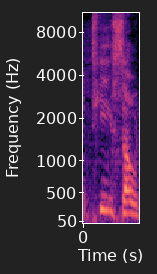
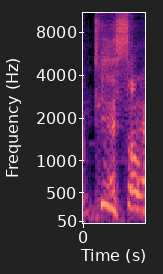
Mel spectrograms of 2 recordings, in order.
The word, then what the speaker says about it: Tso: I know it's General So chicken.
